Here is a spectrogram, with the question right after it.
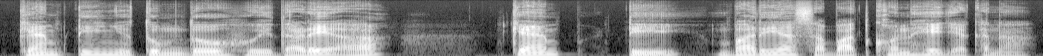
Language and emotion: Santali, neutral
